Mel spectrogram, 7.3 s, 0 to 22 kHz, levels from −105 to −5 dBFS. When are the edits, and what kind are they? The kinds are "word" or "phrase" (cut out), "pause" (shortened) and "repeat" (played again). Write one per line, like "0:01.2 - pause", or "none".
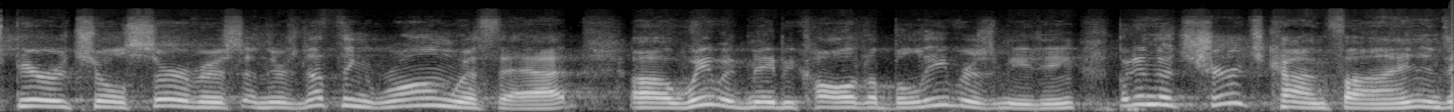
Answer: none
